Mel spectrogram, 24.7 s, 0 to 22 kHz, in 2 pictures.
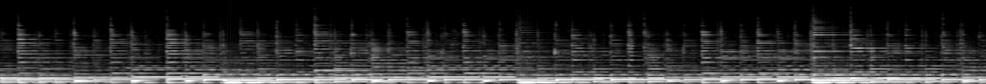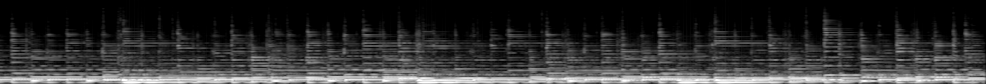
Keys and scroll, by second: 4.0 space, 5.9 alt+c, 11.0 shift+Page_Down, 12.2 Up, 13.1 alt+c, 16.9 F4, 17.7 Escape, 20.3 c.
